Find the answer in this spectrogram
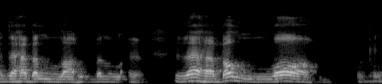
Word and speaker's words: الله: فَلَمَّا أَضَاءَتْ مَا حَوْلَهُ ذَهَبَ اللَّهُ بِنُورِهِمْ. ذهب الله بنورهم. The love of Jalala, Lam of Allah, is pronounced with full mouth.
